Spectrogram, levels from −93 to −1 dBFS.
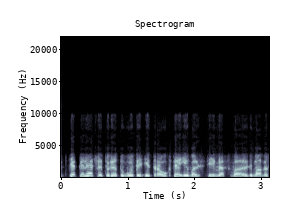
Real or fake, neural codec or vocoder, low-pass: fake; vocoder, 22.05 kHz, 80 mel bands, Vocos; 9.9 kHz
